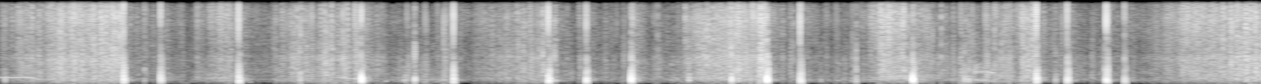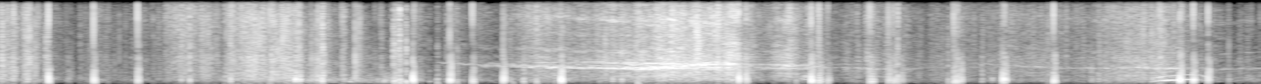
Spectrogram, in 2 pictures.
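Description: Fireworks going off: a dense run of sharp cracks and pops from bursting aerial shells and firecrackers over a crackling hiss. A falling whistling tone sounds about nine seconds in.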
